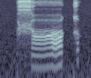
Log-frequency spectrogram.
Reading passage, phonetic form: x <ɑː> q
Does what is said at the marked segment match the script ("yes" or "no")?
yes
